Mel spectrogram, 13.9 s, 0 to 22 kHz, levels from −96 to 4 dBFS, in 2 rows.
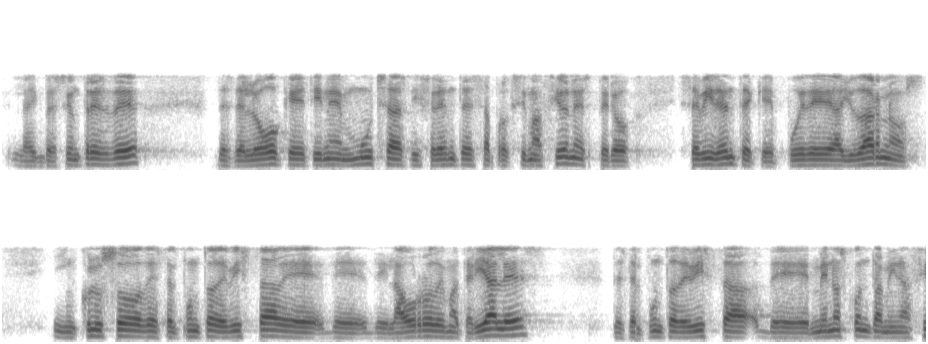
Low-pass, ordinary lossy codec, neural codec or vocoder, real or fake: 3.6 kHz; Opus, 24 kbps; none; real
